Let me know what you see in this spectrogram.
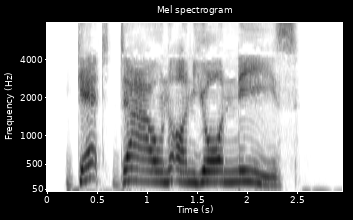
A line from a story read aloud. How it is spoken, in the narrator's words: said loudly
